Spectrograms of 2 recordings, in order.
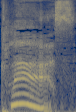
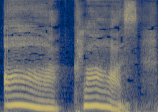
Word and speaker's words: class: 上课这个课，或者是也可以做班级来讲，是 class, C-L-A-S-S, class, class。那么这个啊，英式英语的读法呢，它是 A 读成啊，那么在这里的 class 这个 C-L-A-S-S 中间的 A 读成 R class。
